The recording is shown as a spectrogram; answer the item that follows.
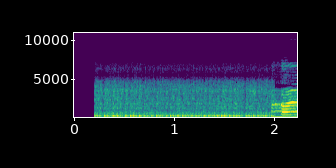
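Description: A drum roll that starts abruptly just after the beginning and is held at an even level throughout.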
